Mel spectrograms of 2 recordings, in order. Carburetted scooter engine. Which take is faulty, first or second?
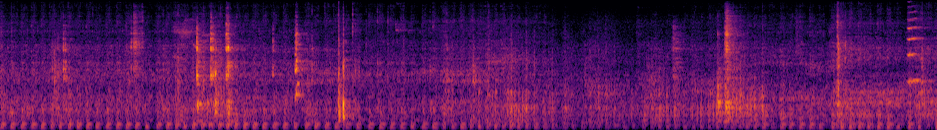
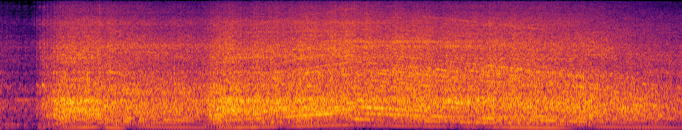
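first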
